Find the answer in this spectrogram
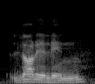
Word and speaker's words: Laurelin: You speak of the two trees of Valinor, Laurelin and the Telperion, if my pronunciation is anything like Laurelin, that. Laurelin and Telperion, yes, the golden song and the white silver.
